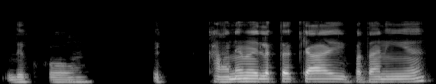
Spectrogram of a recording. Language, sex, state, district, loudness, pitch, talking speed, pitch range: Hindi, male, Bihar, Jamui, -21 LUFS, 125 Hz, 180 wpm, 110-130 Hz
